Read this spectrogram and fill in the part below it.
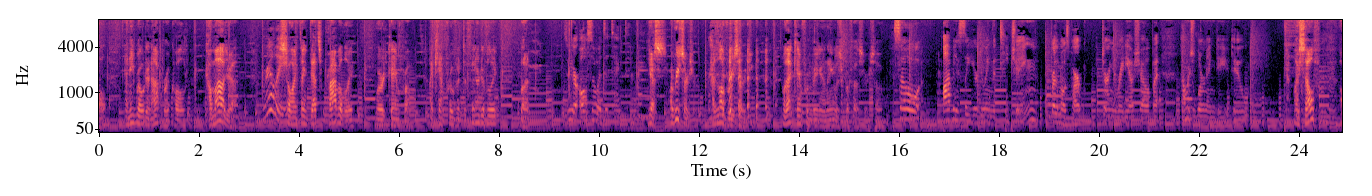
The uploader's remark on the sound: joins us in the UpNorthLive Hive party bus (AKA the news live truck!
